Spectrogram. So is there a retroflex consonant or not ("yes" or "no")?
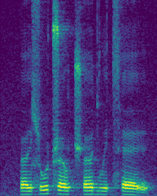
yes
